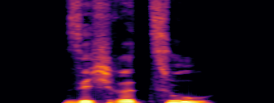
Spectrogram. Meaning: inflection of zusichern: 1. first-person singular present 2. first/third-person singular subjunctive I 3. singular imperative
- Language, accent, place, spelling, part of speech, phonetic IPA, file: German, Germany, Berlin, sichre zu, verb, [ˌzɪçʁə ˈt͡suː], De-sichre zu.ogg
